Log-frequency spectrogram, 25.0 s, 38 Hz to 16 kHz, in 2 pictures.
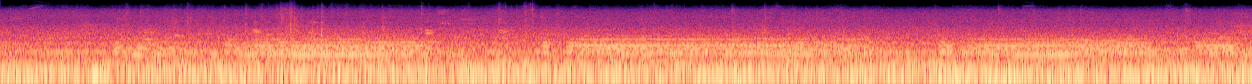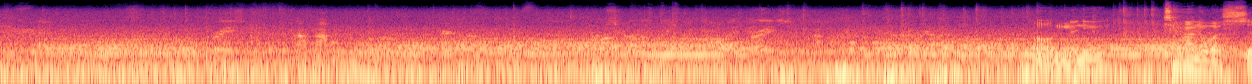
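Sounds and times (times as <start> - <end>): train running rumble: 0.0 - 25.0
locomotive air horn blasts: 2.2 - 4.6, 5.4 - 15.0, 16.0 - 20.3, 20.9 - 25.0.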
